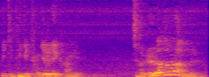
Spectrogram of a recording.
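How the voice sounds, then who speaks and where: A middle-aged male history teacher lectures at a rapid clip, his high voice leaping up and down as he keeps asking whether everyone gets it. He is recorded from a distance in a roomy, echoing hall with a faint hiss underneath. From Jeolla province, Korea. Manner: animated, keeps checking understanding with rhetorical questions. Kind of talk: lively classroom lecture. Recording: echoey hall, mic at a distance.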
